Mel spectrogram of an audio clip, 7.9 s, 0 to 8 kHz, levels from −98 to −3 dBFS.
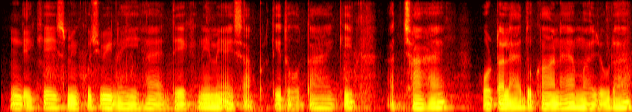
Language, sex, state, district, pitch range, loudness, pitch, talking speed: Maithili, male, Bihar, Supaul, 75-80 Hz, -31 LUFS, 80 Hz, 165 wpm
